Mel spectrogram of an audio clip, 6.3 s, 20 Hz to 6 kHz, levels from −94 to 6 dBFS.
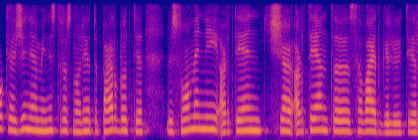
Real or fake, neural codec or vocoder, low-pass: fake; codec, 16 kHz in and 24 kHz out, 0.9 kbps, LongCat-Audio-Codec, fine tuned four codebook decoder; 5.4 kHz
